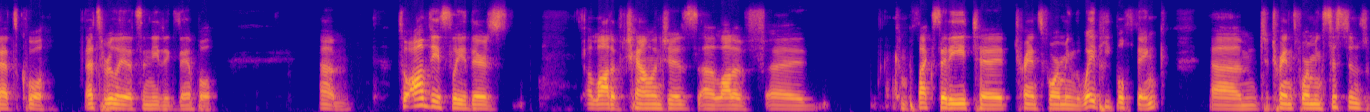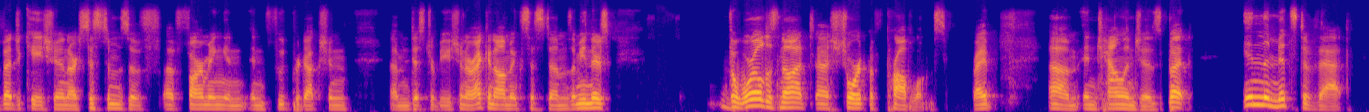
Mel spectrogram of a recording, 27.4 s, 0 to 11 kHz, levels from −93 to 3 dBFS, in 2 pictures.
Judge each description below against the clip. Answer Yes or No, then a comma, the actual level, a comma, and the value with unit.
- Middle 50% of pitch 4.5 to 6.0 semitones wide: Yes, average, 5.3 semitones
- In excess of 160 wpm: No, average, 150 wpm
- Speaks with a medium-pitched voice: No, low, 120 Hz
